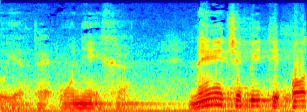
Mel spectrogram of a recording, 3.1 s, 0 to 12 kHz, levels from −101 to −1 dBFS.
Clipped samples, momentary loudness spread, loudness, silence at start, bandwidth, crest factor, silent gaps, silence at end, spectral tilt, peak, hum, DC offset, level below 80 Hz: under 0.1%; 16 LU; -13 LUFS; 0 s; 9.4 kHz; 12 dB; none; 0 s; -7.5 dB/octave; 0 dBFS; none; 5%; -30 dBFS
